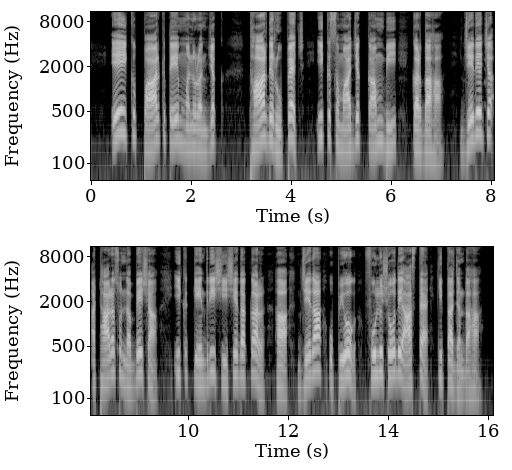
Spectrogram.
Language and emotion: Dogri, neutral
